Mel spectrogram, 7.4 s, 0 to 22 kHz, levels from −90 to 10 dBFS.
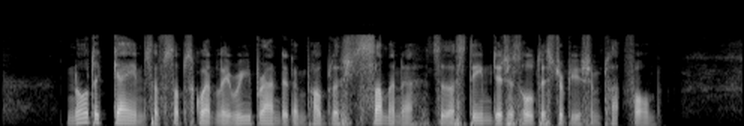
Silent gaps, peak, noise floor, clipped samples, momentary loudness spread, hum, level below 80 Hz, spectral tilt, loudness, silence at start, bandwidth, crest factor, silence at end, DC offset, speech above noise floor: none; 0 dBFS; -68 dBFS; under 0.1%; 8 LU; none; -46 dBFS; -6 dB/octave; -25 LUFS; 0.7 s; 7.2 kHz; 24 dB; 0.9 s; under 0.1%; 43 dB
